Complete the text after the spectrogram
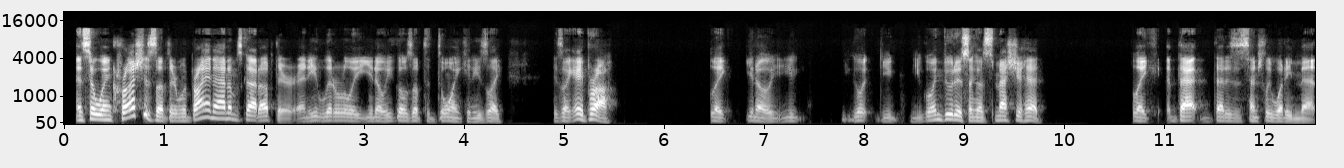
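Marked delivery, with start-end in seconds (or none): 5.1-9.8 put-on Hawaiian Pidgin accent. Retelling what a wrestler said to Doink: imitating Crush speaking Hawaiian Pidgin. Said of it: "that's Pidgin for".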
